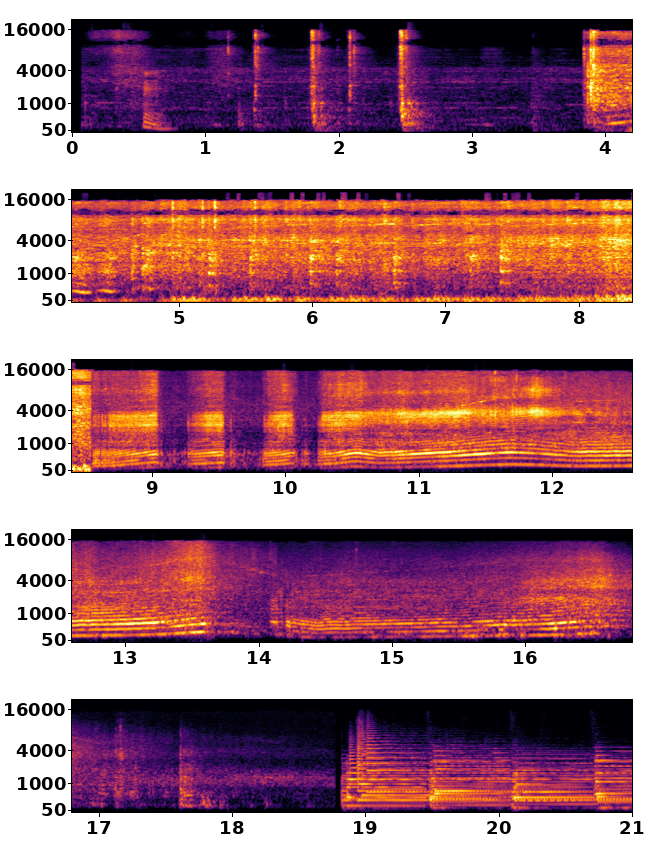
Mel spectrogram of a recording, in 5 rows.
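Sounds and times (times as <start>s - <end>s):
rotary engine revving: 3.9s - 17.1s.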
